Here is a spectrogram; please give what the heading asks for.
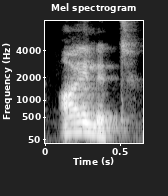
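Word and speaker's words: islet: okay next next ಇದು I again S ಸೈಲೆಂಟ್ ಐಲೆಟ್ ಐಲೆಟ್ ಇಲ್ ನೋಡಿ ಐಲೆಟ್ ಐಲೆಟ್ ಇದು ಎಸ್ ಸೈಲೆಂಟ್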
